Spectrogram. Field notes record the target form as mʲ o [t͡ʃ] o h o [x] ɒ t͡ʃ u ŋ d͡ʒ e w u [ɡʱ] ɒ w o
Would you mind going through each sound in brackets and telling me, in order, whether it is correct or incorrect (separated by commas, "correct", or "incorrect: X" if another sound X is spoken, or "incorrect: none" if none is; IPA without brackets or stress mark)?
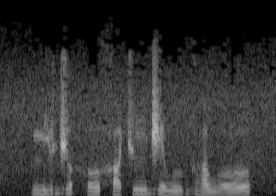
incorrect: d͡ʒ, correct, correct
